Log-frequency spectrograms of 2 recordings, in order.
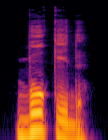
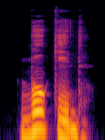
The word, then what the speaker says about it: bukid: And that is bukid. Bukid. Bukid. Bukid is spelled as B-U-K-I-D.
